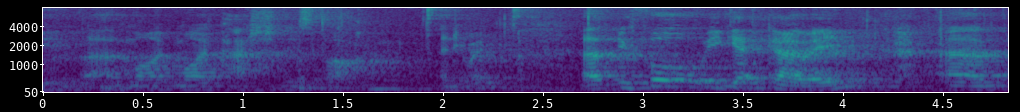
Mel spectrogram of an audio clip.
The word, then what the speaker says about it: Bach: Yeah, Bach. So with the CH as in the Scottish loch, so Bach.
